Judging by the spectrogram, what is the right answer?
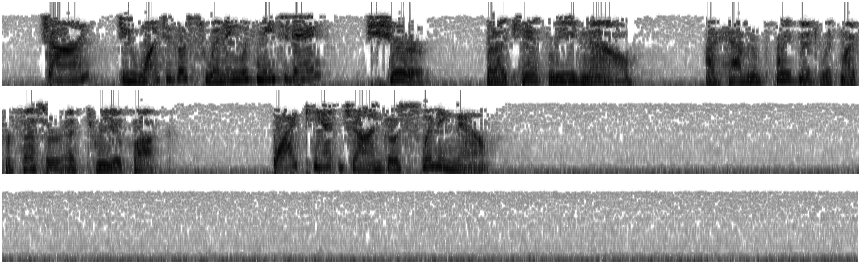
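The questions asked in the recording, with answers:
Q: Why can't John go swimming now?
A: He has an appointment with his professor at 3 o'clock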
